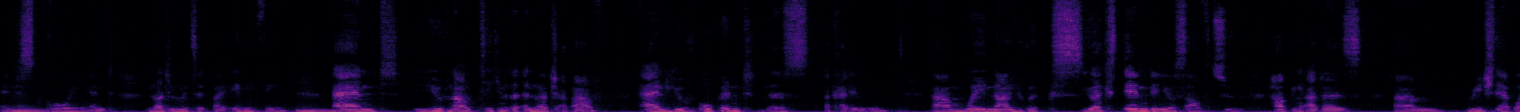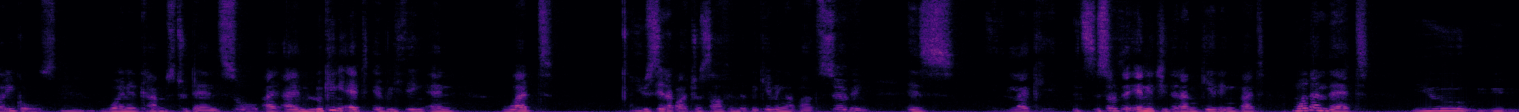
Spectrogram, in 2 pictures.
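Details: Adult speaker; normal speech.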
